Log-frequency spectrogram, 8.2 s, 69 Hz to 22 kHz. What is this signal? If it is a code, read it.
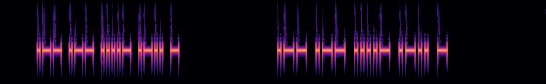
Morse code, heard as a keyed tone, about 32 wpm, 700 Hz. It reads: WW4LT WW4LT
